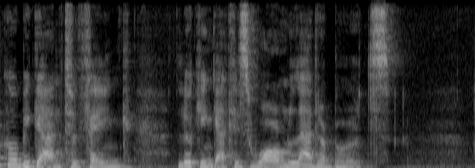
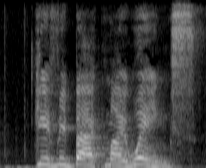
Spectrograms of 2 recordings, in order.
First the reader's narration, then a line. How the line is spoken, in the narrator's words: Lotilko shouted after him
